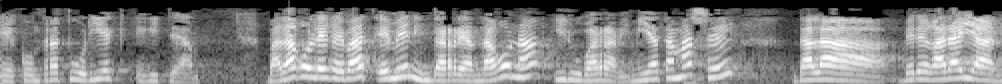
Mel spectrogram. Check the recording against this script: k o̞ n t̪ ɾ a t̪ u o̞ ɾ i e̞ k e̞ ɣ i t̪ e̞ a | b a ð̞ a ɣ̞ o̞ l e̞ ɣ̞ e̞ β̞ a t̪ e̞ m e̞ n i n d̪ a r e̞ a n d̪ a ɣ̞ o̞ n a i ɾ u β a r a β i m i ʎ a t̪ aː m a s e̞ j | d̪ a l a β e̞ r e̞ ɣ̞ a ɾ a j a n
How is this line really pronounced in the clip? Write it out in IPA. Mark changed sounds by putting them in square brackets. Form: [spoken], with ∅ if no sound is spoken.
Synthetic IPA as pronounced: k o̞ n t̪ ɾ a t̪ u o̞ ɾ i e̞ k e̞ ɣ i t̪ e̞ a | b a ð̞ a ɣ̞ o̞ l e̞ ɣ̞ e̞ β̞ a t̪ e̞ m e̞ n i n d̪ a r e̞ a n d̪ a ɣ̞ o̞ n a i ɾ u β a r a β i m i ʎ a t̪ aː m a s e̞ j | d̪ a l a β e̞ [ɾ] e̞ ɣ̞ a ɾ a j a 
